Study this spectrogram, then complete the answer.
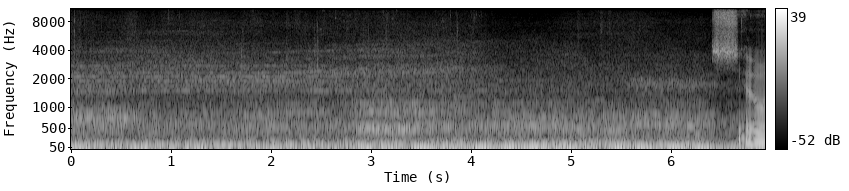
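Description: A low, eerie hum drones steadily.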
